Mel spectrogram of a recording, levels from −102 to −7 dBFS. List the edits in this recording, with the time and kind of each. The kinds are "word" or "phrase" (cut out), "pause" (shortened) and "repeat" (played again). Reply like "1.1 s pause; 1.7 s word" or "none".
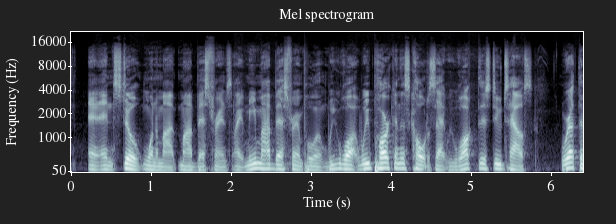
none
